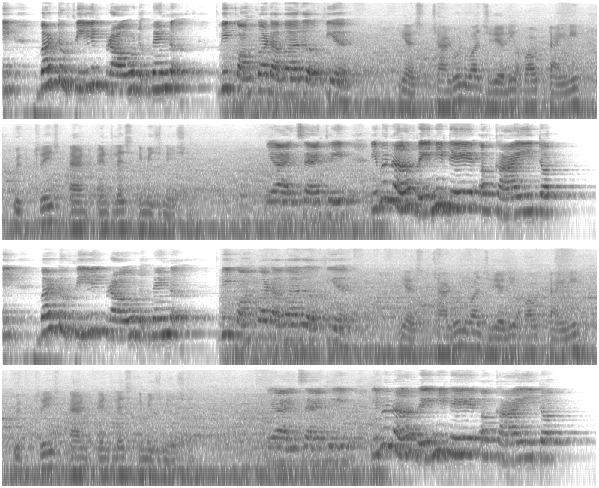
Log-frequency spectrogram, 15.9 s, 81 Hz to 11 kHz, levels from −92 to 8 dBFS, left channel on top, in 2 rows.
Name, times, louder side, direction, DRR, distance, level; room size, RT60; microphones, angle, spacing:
voice 1, 0.0-2.5 2.9-4.7 11.4-15.2, left 4 dB, 75° left, 6 dB, 1.5 m, -28 dB
sound 1, 2.9-13.0, right 2 dB, 45° right, 3.5 m, -40 dB
voice 2, 5.3-10.6, left 2 dB, 10° left, 11 dB, 0.5 m, -36 dB
14.5 x 8.3 x 4.3 m, 1.1 s
head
